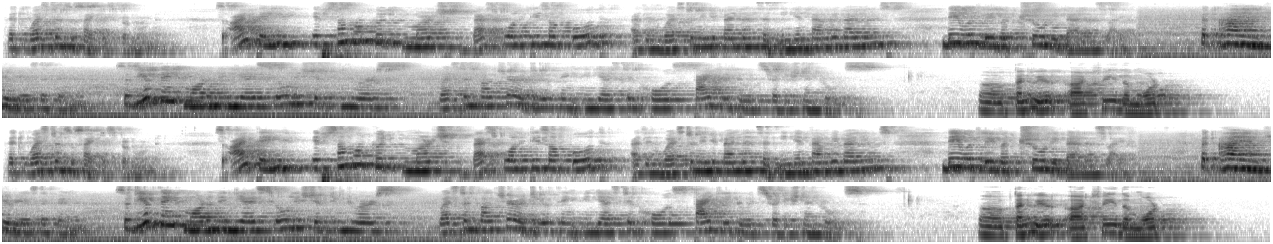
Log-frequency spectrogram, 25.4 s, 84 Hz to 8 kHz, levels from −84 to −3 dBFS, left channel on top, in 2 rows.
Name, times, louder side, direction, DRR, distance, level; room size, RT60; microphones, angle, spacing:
voice 1, 0.1-1.4 2.1-5.9 6.3-11.2 11.7-13.4 13.8-16.6 17.0-21.3, right 1 dB, 40° right, 1 dB, 4.3 m, -23 dB
sound 1, 11.3-17.6, left 1 dB, 20° left, 4.3 m, -35 dB
voice 2, 22.4-24.2, right 1 dB, 75° right, 5 dB, 3.3 m, -22 dB
27.5 x 23.5 x 6.8 m, 0.85 s
head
